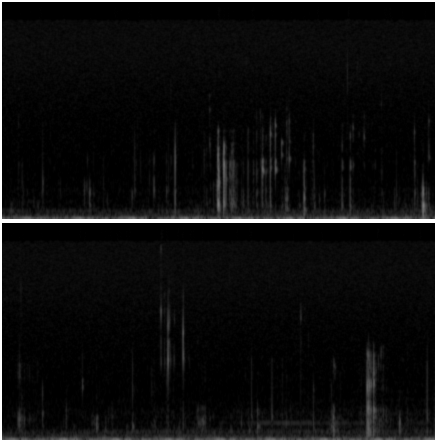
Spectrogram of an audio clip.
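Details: Scattered gurgles, squeaks and low rumbles from the belly over a steady background hiss, recorded through the night; ordinary stomach rumbling (borborygmi).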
